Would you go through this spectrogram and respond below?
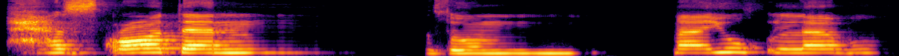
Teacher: تن پہ تنوین غنہ ہوگا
